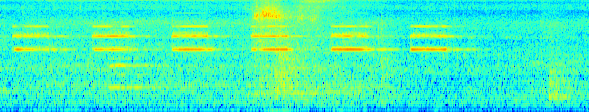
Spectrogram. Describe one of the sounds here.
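A forklift's warning beeper sounds in short, repeated beeps.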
